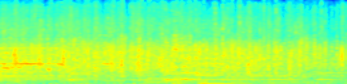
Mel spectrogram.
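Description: An audience claps steadily as a clap offering of praise to the Lord, dense applause filling the whole stretch at an even loudness, with a low murmur of voices and a faint sustained tone underneath.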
